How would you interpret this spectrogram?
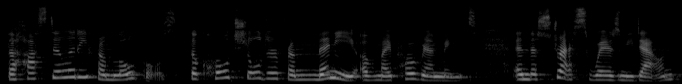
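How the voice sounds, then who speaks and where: Higher-voiced American woman reading her memoir. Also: a little slow. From United States. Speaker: author reading from own book. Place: live book reading at a library event.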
